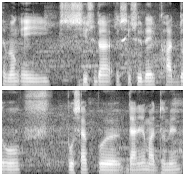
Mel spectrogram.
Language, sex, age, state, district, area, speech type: Bengali, male, 18-30, West Bengal, Purba Bardhaman, urban, spontaneous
